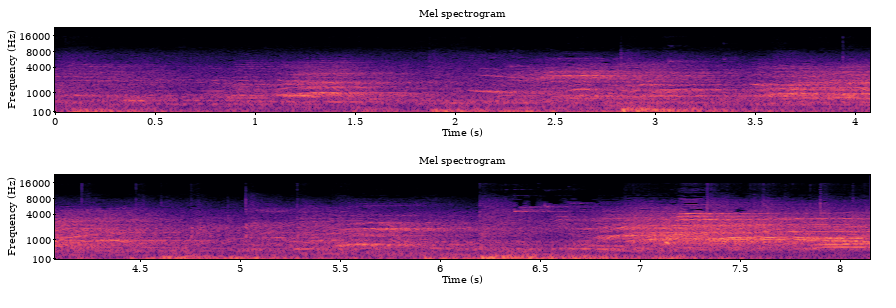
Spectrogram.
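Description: Young women players call out to each other on the court.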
